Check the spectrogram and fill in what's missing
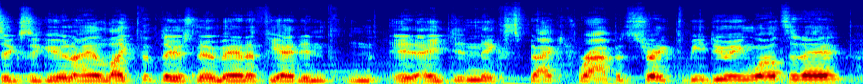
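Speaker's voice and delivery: usual speaking voice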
